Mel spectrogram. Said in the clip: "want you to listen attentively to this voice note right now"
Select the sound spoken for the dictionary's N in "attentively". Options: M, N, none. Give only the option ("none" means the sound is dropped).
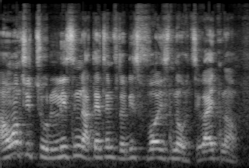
none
